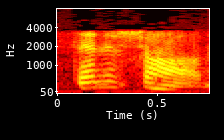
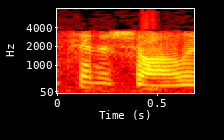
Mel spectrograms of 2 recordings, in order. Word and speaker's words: Senechal: Seneschal. My name is Sean Seneschal, and the book name is Animal Sign to You.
